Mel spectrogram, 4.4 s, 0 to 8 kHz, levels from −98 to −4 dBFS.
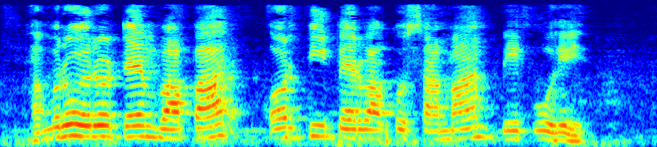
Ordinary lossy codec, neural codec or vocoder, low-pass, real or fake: MP3, 48 kbps; codec, 44.1 kHz, 7.8 kbps, Pupu-Codec; 7.2 kHz; fake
